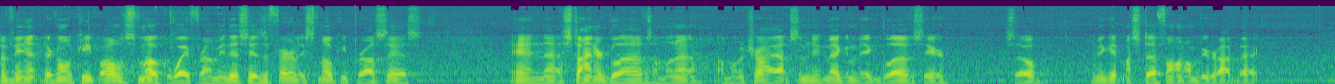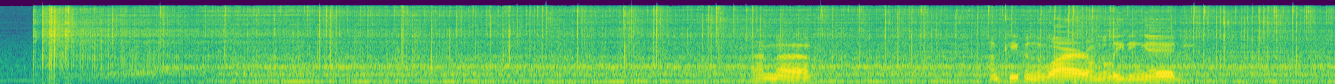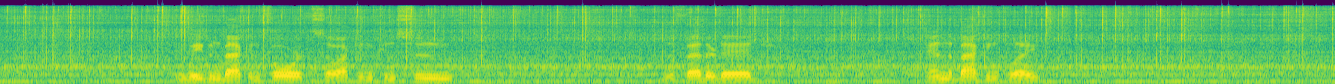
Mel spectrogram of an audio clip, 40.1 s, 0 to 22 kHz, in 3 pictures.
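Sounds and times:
low steady hum: 0.0s - 40.0s
welding arc crackling and popping: 13.6s - 40.0s.

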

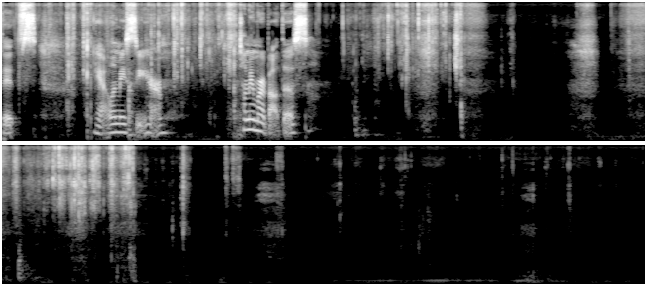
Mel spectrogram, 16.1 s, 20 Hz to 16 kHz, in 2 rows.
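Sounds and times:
cards being shuffled: 0.8s - 3.2s, 4.3s - 6.0s, 7.8s - 11.0s.

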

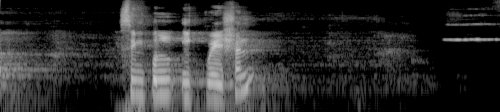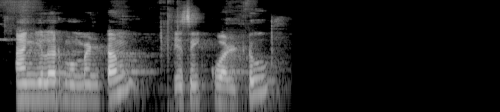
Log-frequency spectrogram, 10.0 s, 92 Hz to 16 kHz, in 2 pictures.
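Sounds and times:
high-pitched chalk squeak: 4.4s - 5.5s.

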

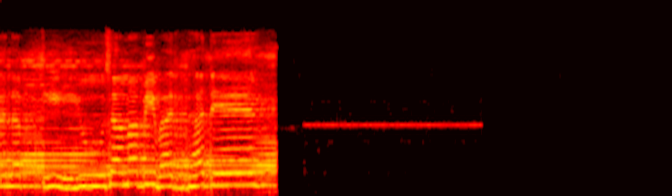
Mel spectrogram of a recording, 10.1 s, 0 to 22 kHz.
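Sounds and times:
person chanting verse: 0.0s - 4.2s
faint steady high tone: 0.0s - 7.3s.

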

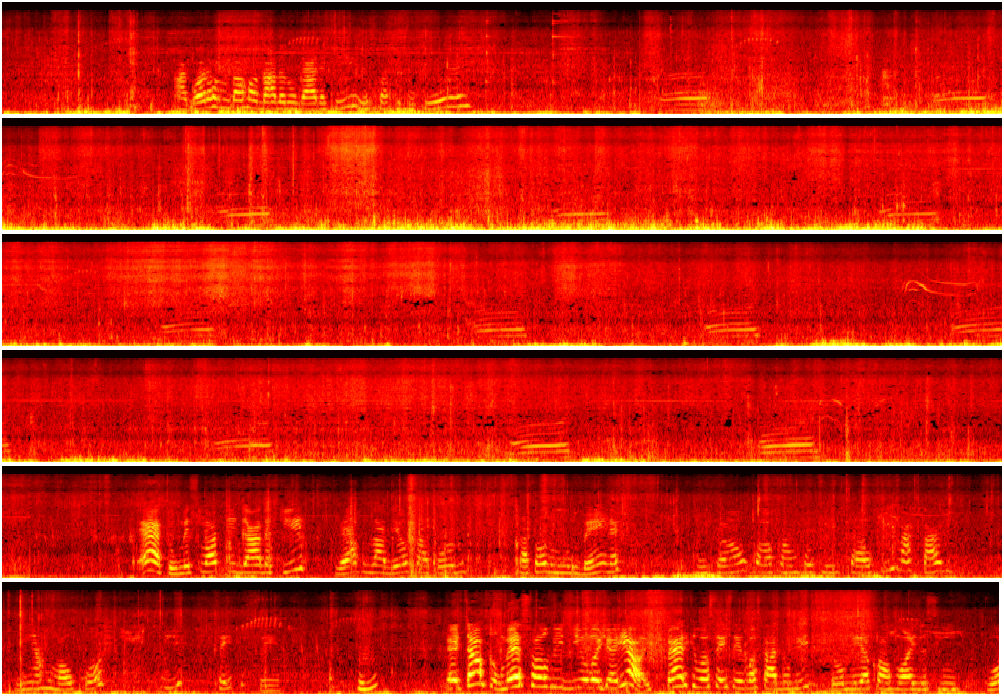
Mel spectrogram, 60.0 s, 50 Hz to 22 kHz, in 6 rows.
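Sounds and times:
wind buffeting microphone: 0.0s - 59.9s
cattle mooing: 32.1s - 32.8s.

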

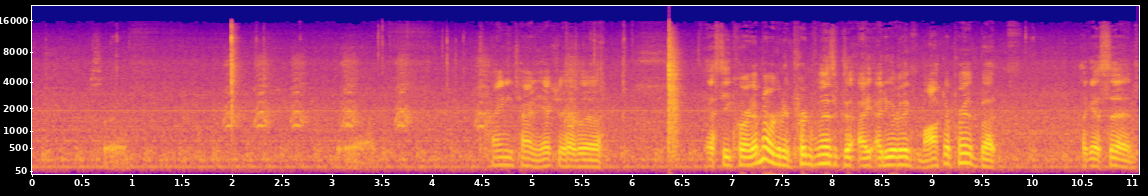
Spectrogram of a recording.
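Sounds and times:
bird calling: 1.9s - 4.9s.

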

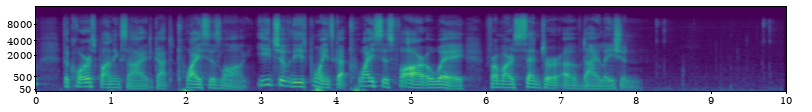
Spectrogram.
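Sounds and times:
faint computer mouse clicks: 9.3s - 10.0s.

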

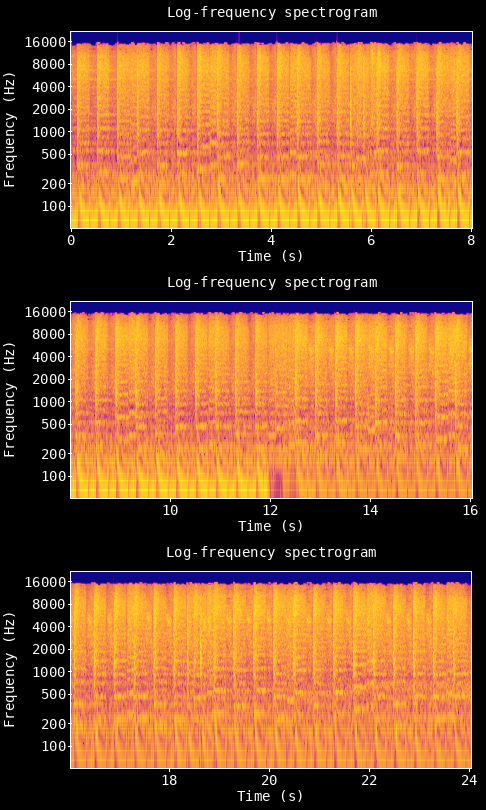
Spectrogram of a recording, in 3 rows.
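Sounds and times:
bassline: 0.0s - 24.0s
four-on-the-floor kick drum: 0.0s - 24.0s
repeating synth riff: 1.1s - 24.0s
ticking hi-hats: 1.1s - 24.0s.

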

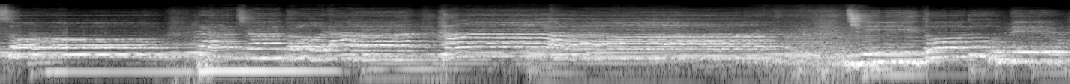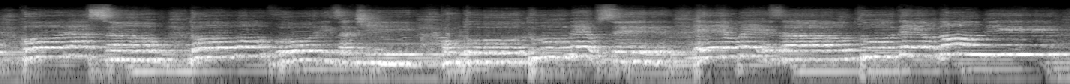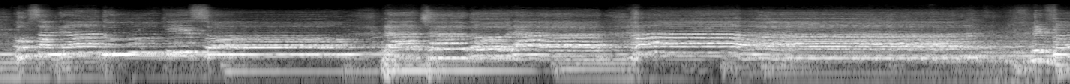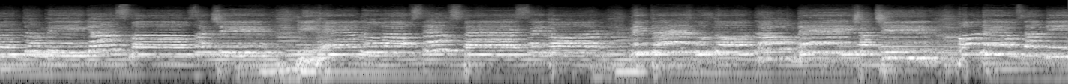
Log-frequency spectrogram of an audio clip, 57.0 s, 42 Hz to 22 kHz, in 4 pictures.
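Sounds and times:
women singing in harmony: 0.0s - 57.0s.

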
